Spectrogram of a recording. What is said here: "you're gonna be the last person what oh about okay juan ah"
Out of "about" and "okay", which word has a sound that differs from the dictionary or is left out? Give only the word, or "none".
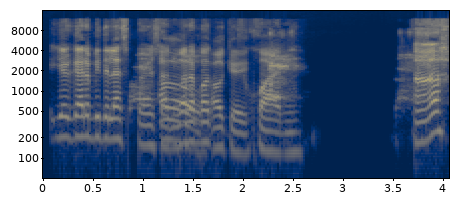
about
